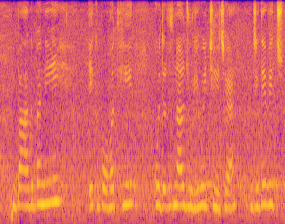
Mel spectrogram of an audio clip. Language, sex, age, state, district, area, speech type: Punjabi, female, 18-30, Punjab, Gurdaspur, rural, spontaneous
